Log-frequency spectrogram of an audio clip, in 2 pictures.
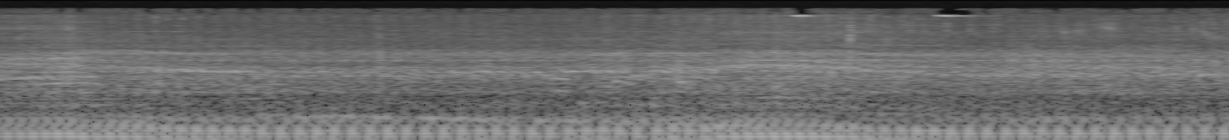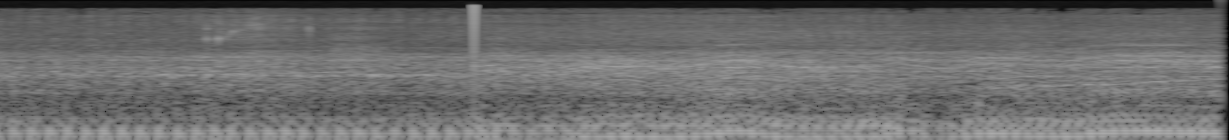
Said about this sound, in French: un coup sur le démarreur, on peut relâcher le bouton même sans attendre qu'elle ait démarré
